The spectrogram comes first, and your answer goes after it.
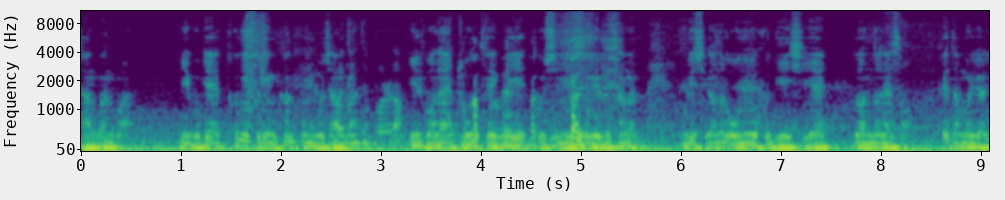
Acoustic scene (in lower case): car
